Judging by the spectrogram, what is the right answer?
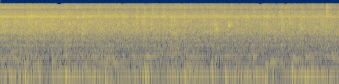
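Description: Ginger-garlic paste sizzling steadily in hot oil in a kadai, with small crackles throughout and a spoon stirring it.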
